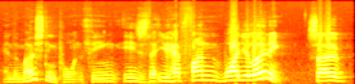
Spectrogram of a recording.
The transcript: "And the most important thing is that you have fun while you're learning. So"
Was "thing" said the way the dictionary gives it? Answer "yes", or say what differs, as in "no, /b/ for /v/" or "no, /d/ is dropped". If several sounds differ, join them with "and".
yes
